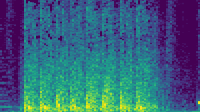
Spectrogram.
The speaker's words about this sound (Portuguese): São, são quatro pessoas em duas motos. Uma pessoa guiando a moto e outra com a metralhadora atrás, descarregando no carro.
